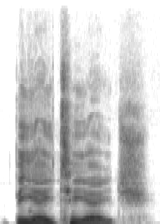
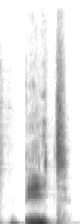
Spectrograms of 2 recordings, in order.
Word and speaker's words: Bath: What about B-A-T-H? B-A-T-H. I mean, now I know it's beat. No, B-A-T-H. Bet. No, B-A-T-H. B-A-T. Bath. Oh, Bath. That's how I you even said it right.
